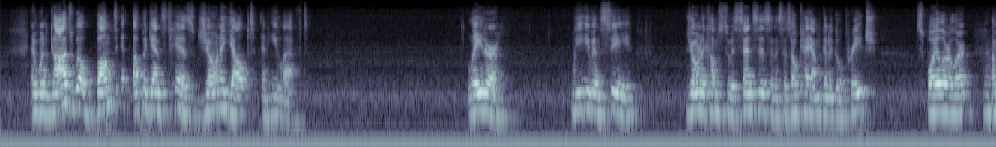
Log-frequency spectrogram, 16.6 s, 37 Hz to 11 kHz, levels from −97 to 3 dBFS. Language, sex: English, male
